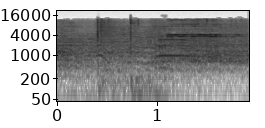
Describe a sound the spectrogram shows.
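A ball is struck with a sharp smack.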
